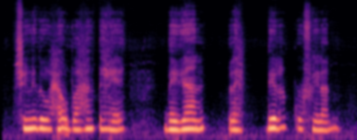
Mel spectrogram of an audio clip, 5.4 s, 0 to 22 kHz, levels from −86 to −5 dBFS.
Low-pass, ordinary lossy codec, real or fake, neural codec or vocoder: none; none; fake; codec, 44.1 kHz, 1.7 kbps, Pupu-Codec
